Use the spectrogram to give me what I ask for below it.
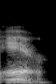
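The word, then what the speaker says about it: heir: do you say hair no you say air oh like air to the throne oh I was talking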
